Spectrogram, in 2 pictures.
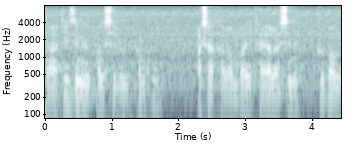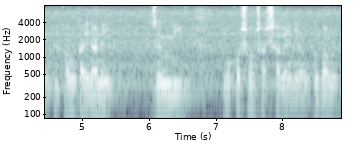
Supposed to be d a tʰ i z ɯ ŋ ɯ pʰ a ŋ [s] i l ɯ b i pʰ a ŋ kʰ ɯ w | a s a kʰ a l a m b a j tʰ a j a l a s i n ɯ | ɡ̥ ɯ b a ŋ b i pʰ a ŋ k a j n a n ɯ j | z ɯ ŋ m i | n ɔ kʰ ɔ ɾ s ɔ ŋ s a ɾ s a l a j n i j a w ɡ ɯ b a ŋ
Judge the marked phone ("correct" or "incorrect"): correct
